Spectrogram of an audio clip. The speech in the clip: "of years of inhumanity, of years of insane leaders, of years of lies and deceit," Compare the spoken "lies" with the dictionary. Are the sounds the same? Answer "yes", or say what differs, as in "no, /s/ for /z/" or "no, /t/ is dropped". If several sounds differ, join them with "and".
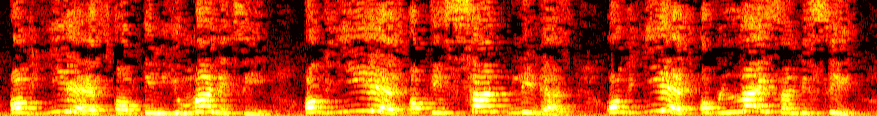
no, /s/ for /z/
